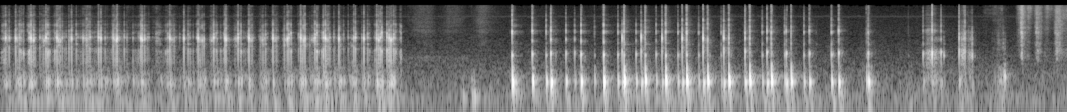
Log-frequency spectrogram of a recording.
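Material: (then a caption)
Plastic. Long nails and a brush handle scratch and tap the top of the green plastic lid on a small Tetra fish food jar. About four seconds of rapid, bright clicking and scratching give way to a brief quiet stretch of soft scraping. Then come sharper, dry taps with a hollow, low-pitched knock, each one dying away almost instantly.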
